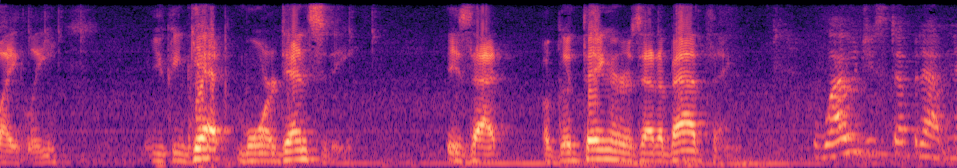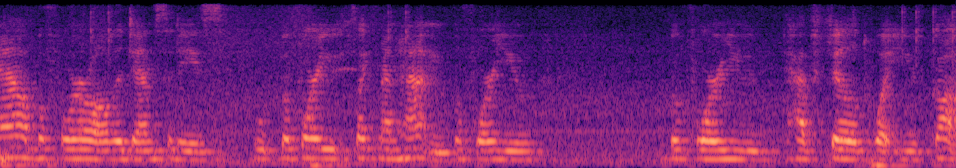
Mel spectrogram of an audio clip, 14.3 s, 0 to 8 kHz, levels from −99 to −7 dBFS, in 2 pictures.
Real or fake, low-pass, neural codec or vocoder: real; 7.2 kHz; none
